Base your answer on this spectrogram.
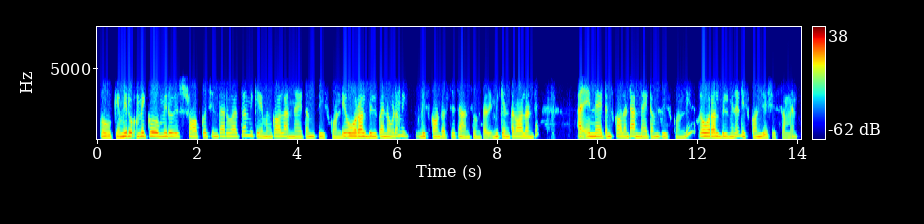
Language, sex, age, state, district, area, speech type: Telugu, female, 18-30, Telangana, Ranga Reddy, urban, conversation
